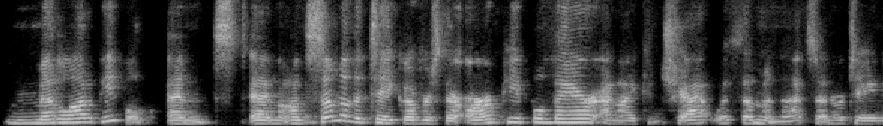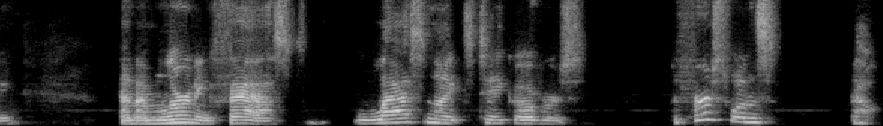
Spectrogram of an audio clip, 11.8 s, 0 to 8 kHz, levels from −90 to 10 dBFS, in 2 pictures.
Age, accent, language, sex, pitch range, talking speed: 50-69, American, English, female, 195-310 Hz, 185 wpm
